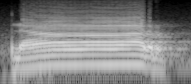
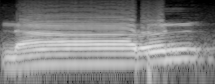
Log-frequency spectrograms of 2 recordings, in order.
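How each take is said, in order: First: The word ends bare on the final consonant. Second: The word ends with an added -un sound. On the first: The reader stops at this word. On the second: The word is read without stopping.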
